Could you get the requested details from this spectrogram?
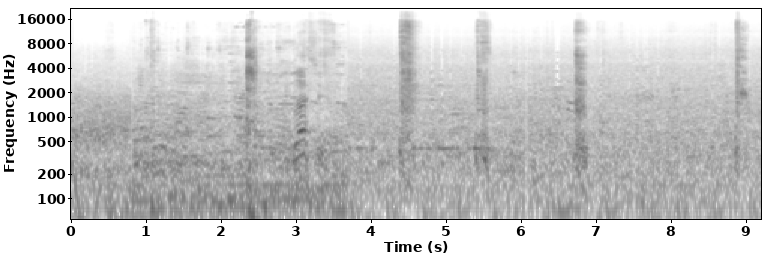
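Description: Several brief explosive bursts over steady background noise, fitting a series of sneezes.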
